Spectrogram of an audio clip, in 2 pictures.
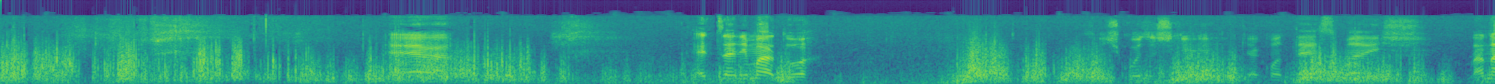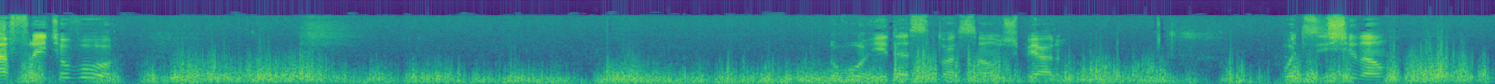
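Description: Wind blusters against the microphone outdoors.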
